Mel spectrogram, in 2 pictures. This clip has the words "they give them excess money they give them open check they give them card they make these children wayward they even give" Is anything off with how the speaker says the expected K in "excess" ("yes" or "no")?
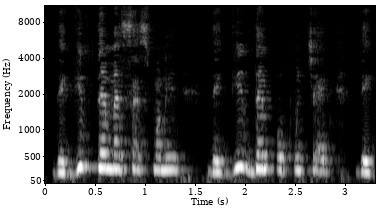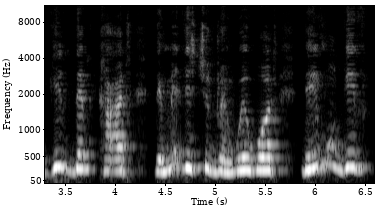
yes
